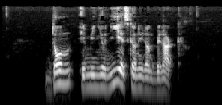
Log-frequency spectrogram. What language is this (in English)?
Breton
